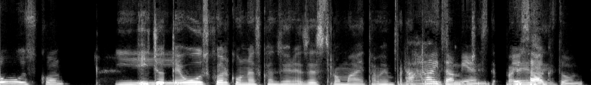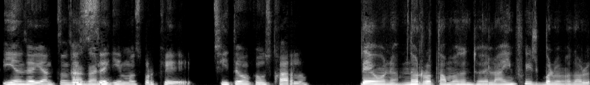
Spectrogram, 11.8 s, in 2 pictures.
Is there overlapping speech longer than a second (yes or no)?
yes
